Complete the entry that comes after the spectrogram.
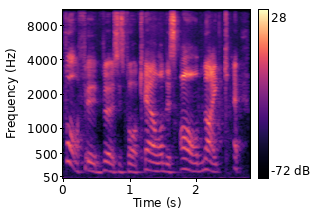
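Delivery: wrestling commentator. Pretend. Wrestling show opening announcement.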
